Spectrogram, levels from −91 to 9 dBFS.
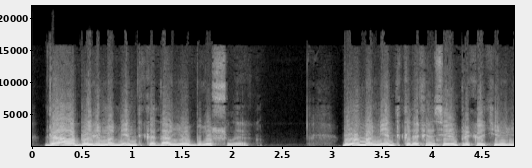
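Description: Hard clipping runs through the whole speech clip. The signal is driven about 14 dB past what the chain can pass, so roughly a fifth of the samples are cut flat at the ceiling. Those squared-off peaks add high harmonics, giving a harsh fuzz on every loud syllable.

Damaged data in a compressed stream appears at 1.93 s. Corrupted bytes leave the decoder unable to read the frame there. It loses sync and hunts for the next valid header, producing a brief glitch.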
